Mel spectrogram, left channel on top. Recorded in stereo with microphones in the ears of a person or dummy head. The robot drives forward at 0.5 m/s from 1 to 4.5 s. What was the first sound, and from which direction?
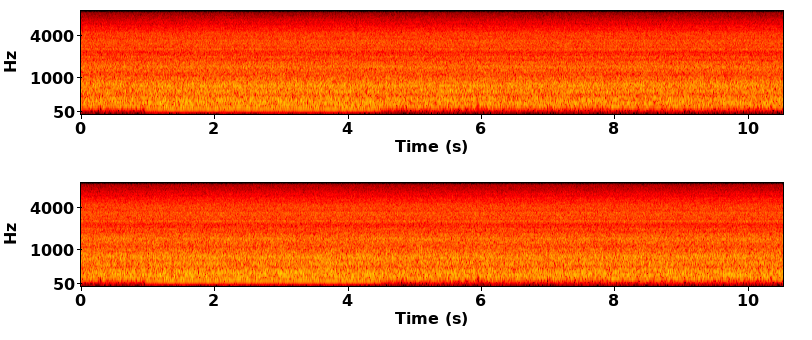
Only background noise.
